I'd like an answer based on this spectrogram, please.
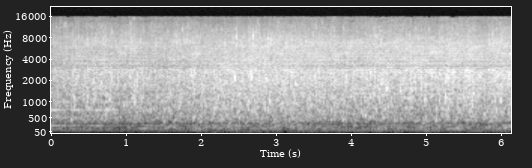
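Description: River water rushing steadily, a continuous even wash of noise.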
